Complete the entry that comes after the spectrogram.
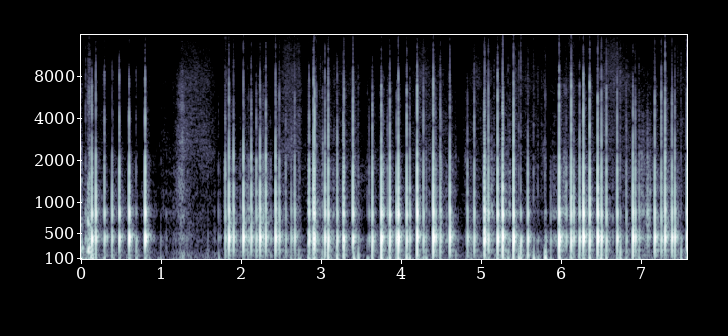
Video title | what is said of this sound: ASMR Book Haul - Tapping, Scratching, Rubbing book triggers. | we're going to have that little bit of more deeper wooden sounds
